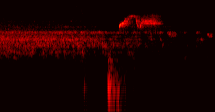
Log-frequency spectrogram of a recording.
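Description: An Eastern Phoebe gives a single short, burry two-part 'fee-bee' phrase, high and slightly rough, over a steady background hiss with a low thump just before.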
